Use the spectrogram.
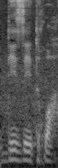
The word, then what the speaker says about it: Col des Trois: Col des Trois. Ne, des Trois. Man muss ja das S mit rübernehmen, habe ich im Französischunterricht immer gelernt.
